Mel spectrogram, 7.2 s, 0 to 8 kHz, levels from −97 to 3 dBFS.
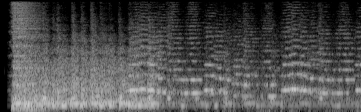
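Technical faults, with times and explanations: Throughout: noise suppressor applied to music or sounds. A suppressor built for speech stayed active and kept treating steady, sustained parts of the sound as noise, pulling them down by up to about 15 dB, so level pumps and thins while sharp onsets still get through.
3.36–3.68 s, 4.28–5.66 s, 6.2–7.13 s: sound cut by the noise suppressor. In each stretch the suppressor judged held or decaying sound as noise and clamped it, dropping it by about 10, 15 and 11 dB respectively, so sustains sink and tails end abruptly.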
